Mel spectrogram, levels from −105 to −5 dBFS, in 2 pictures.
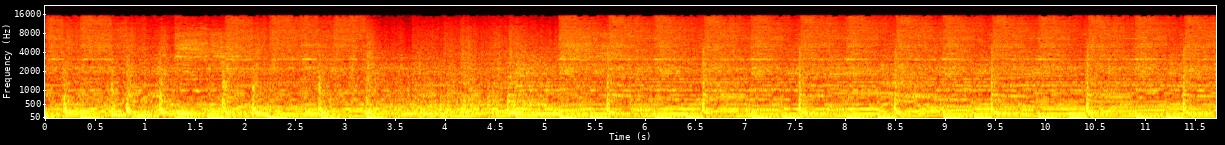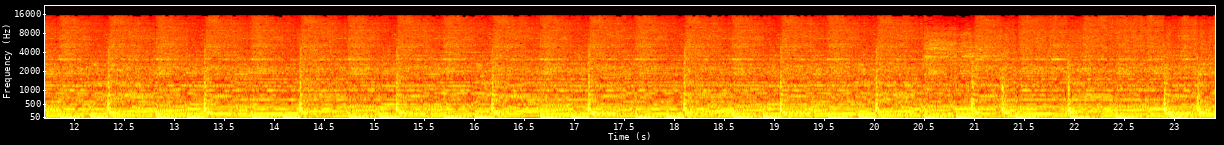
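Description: No technical faults detected.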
